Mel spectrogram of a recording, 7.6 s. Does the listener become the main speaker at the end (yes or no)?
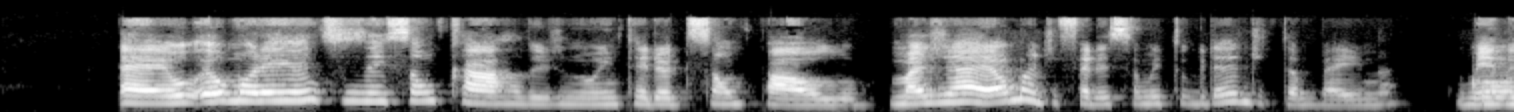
no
